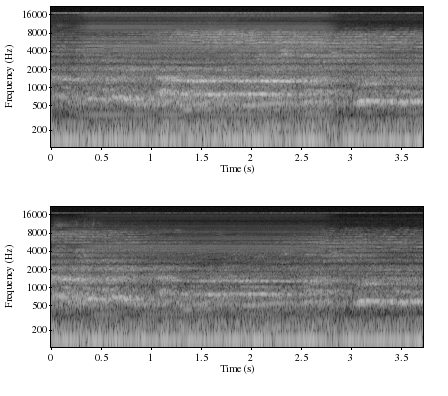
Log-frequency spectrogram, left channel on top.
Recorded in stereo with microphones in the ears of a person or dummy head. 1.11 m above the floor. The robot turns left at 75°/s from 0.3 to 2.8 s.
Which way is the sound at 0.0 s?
160° right.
